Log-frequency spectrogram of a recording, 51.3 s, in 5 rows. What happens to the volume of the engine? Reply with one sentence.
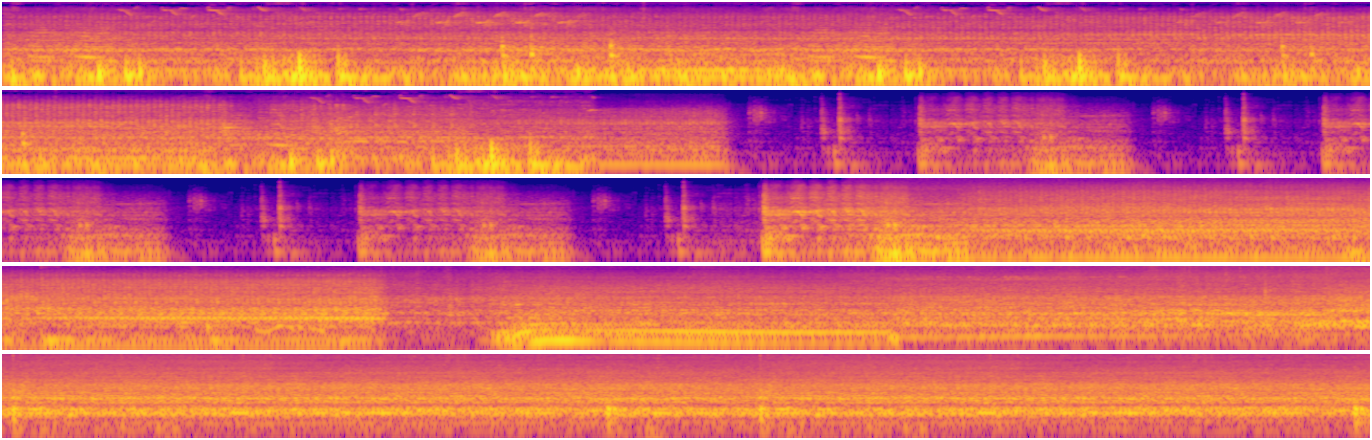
The volume of the engine goes up, then down.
